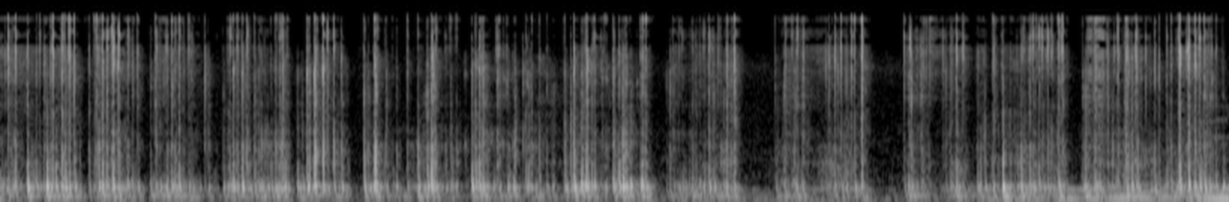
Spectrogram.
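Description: Pearls are tapped and scratched up close in a steady stream of quick, dry clicks and rasping scrapes. The sound sits mostly in the low-mids with little high content, pausing briefly near the middle before carrying on.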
